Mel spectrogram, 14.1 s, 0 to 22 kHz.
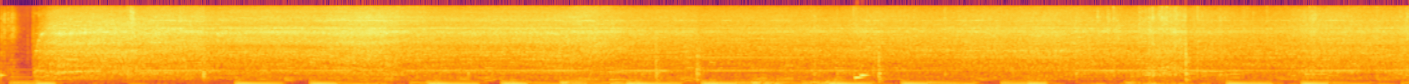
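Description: Deerma DX700 corded stick vacuum switching on right at the start and running steadily, a loud rush of air with a steady motor whine. Background music with a steady beat plays underneath.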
